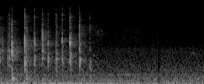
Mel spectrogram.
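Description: Typing on a computer keyboard: a quick run of keystrokes that stops about a second in.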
